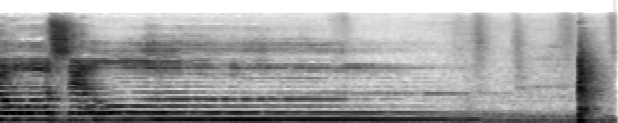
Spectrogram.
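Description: A man's voice intoning a long sustained note in ritual chant, held at one steady pitch and slowly fading away after about five seconds. A short sharp sound comes near the end.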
